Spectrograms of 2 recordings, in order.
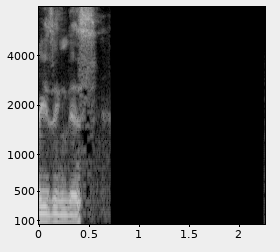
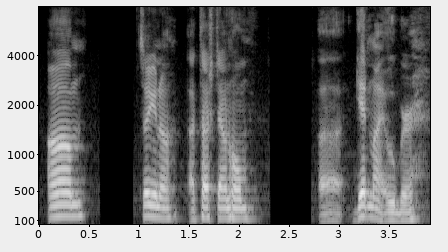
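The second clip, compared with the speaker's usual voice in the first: ordinary talk, nothing marked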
